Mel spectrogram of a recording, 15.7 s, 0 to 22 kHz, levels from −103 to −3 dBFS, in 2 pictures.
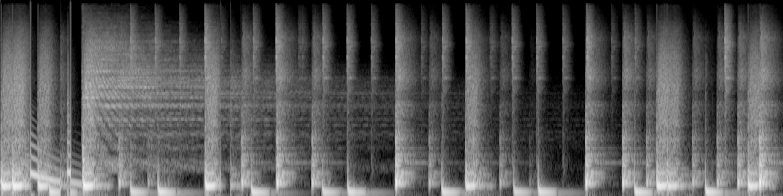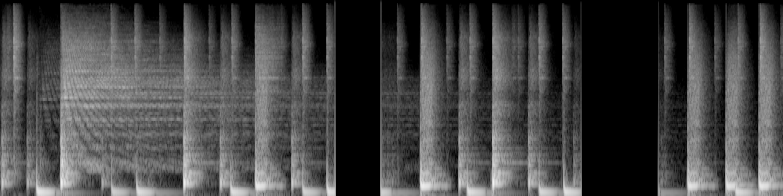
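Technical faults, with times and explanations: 0.3 to 0.7 s and 2.2 to 2.4 s: chunks out of order. In the first span a 100 ms chunk of the music arrives three chunks late, and in the second one chunk late, so it plays after material that should follow it. Nothing is missing, but the sequence jumbles briefly, with three hard joins in each.
11.17 to 11.64 s and 13.64 to 14.41 s: rebuffering stall. The player runs out of downloaded audio and the music drops to silence, first for about 460 ms, then for about 780 ms, before resuming exactly where it stopped. No material is lost; time is added.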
